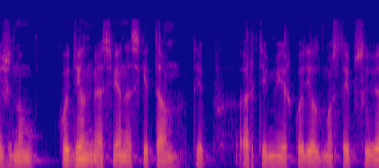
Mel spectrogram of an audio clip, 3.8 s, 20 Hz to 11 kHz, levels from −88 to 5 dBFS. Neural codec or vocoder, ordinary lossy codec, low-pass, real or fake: none; AAC, 64 kbps; 7.2 kHz; real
